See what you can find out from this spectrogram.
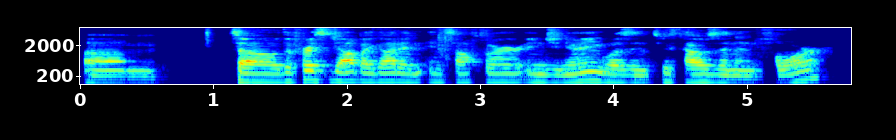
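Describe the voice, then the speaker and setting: A man's voice: mid-range voice, steady tone, normal speed, a little mellow. A man in his forties from Egypt, a guest in a podcast interview, who talks in long rambling answers full of restarts and fillers. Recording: dull lo-fi sound.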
